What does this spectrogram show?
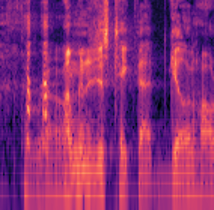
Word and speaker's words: Gyllenhaal: gonna just take that Gyllenhaal right back place it with the soft G like Julie Hall I think it's fun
